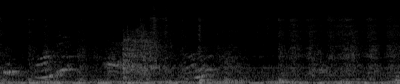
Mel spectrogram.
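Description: Faint voices in the background over a low steady hum, with a soft rustle of a hand pressing and smoothing dry live sand across the bottom of a glass aquarium.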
